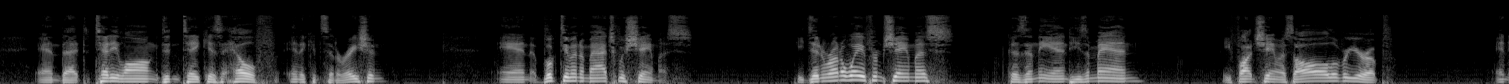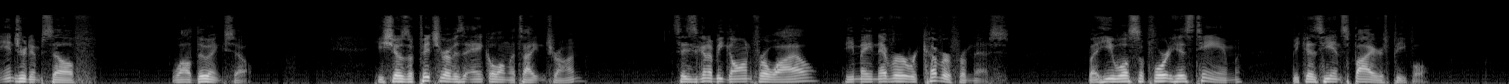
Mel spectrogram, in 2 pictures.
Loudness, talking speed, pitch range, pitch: -21 LUFS, 155 wpm, 105-140 Hz, 125 Hz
